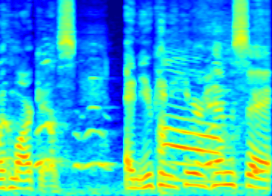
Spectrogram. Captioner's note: crying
